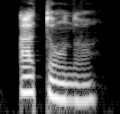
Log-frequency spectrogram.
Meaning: 1. to wait for, to await 2. to expect 3. alternative form of entendre, to hear
- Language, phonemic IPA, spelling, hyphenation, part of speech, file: French, /a.tɑ̃dʁ/, attendre, at‧tendre, verb, Fr-attendre.ogg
